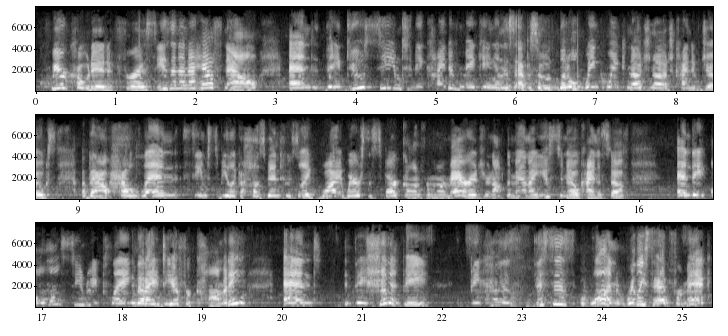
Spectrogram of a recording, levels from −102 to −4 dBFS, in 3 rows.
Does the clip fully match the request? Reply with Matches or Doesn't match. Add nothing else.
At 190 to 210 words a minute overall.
Matches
